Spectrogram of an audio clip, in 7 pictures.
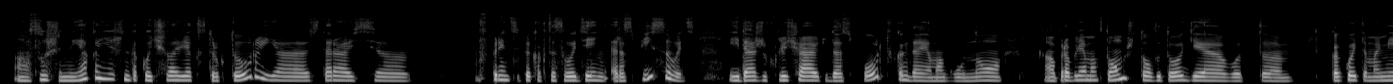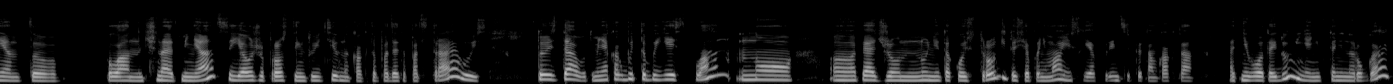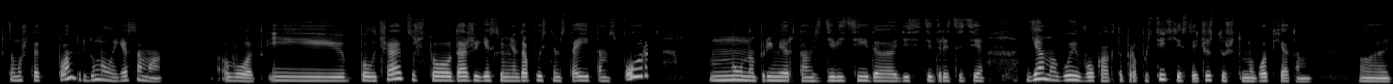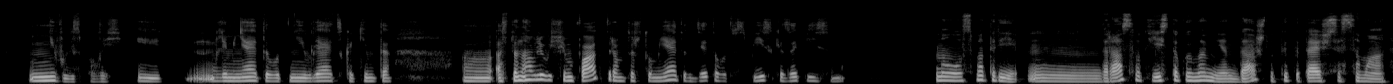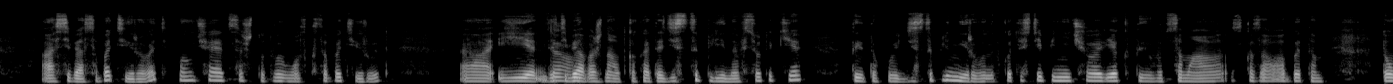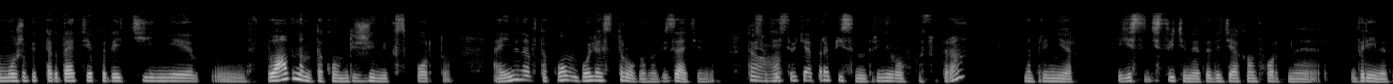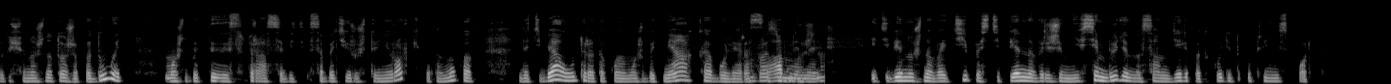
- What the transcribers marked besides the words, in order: tapping; "потому что" said as "птошто"
- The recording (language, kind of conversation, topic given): Russian, advice, Как мне выработать привычку регулярно заниматься спортом без чрезмерных усилий?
